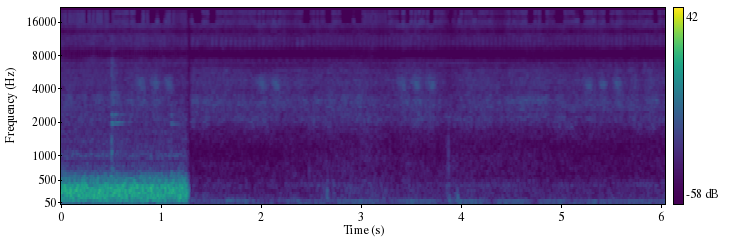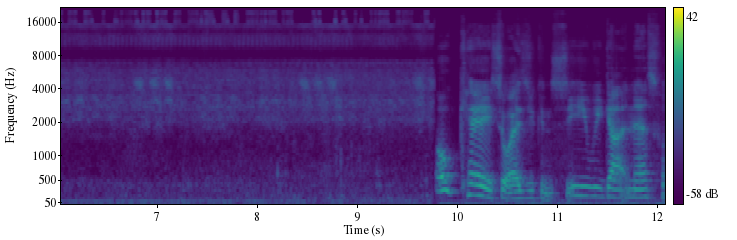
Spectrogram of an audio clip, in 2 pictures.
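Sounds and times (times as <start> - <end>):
faint cricket chirping: 0.0 - 9.8.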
